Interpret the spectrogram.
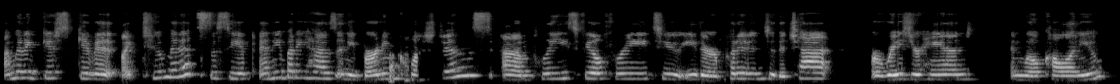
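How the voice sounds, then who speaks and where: A woman's voice: high voice, moderate pace, fairly bright tone, rough recording. A woman moderating a webinar over a video call, friendly and inviting questions. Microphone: computer mic on a video call.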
